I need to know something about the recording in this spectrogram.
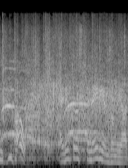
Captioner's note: audience applauds; audience cheers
